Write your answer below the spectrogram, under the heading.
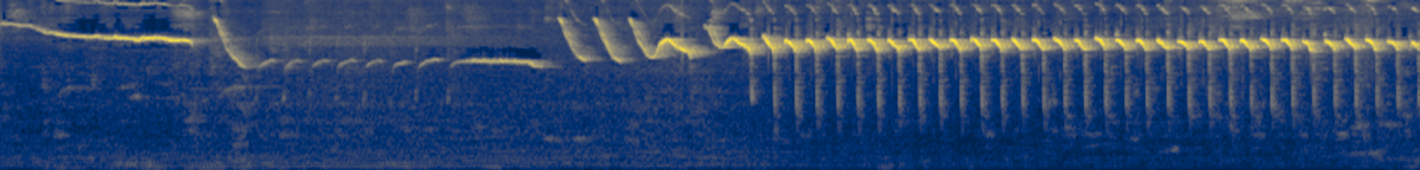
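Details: Java sparrow song imitating canaries, for training and stimulating other birds: high whistled slurs sweeping downward, then a steady rapid trill of about two notes per second, bright and sharp, with faint low background rumble.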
